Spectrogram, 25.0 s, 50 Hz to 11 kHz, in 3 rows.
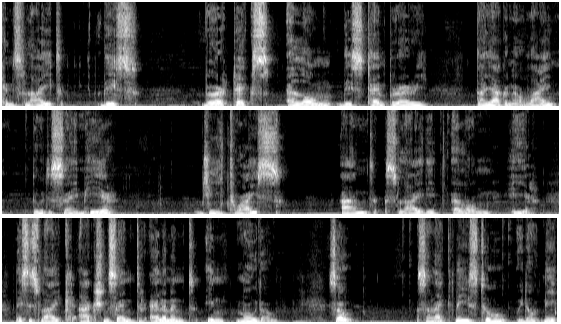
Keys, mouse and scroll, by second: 3.7 click, 4.9 middle click, 8.8 click, 11.4 g, 11.7 g, 15.0 click, 16.1-20.4 middle drag, 21.8 2, 22.8 click, 24.3 shift+click.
